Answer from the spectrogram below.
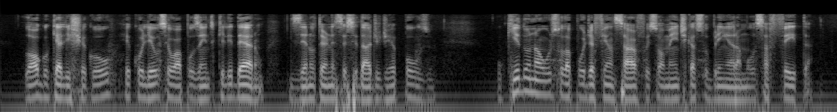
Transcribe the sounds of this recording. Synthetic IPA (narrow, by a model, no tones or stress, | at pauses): lɔɡʊkɪaliʃeɡowhekoʎewsewapozẽnt̪ʊ̥kɪlɪd̪ɛɾɐ̃w̃ | d͡ʒizẽnd̪ʊt̪eɾnesesid̪ad͡ʒɪd͡ʒɪhepowzʊ | ʊkʰɪd̪õnɐuɾsulɐpod͡ʒɪafiɐ̃saɾfojsɔmẽnt͡ʃɪ̥kɪɐsubɾĩɲɐɛɾɐmosɐfejt̪ɐ̰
